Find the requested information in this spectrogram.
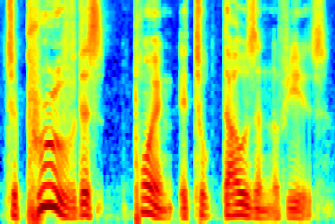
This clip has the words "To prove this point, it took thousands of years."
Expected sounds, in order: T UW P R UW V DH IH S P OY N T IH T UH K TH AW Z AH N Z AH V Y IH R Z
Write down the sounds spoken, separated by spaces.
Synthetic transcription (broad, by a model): T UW P R UW V DH IH S P OY N T IH T UH K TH AW Z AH N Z AH V Y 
